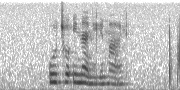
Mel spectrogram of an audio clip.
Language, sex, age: South Ndebele, female, 22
